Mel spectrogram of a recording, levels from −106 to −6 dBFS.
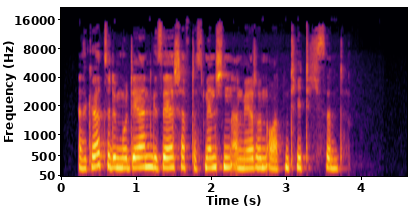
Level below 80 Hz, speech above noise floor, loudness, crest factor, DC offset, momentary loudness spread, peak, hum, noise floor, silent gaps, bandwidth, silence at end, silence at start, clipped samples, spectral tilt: -66 dBFS; 64 dB; -19 LUFS; 16 dB; under 0.1%; 9 LU; -4 dBFS; none; -83 dBFS; none; 15 kHz; 0.9 s; 0.25 s; under 0.1%; -4.5 dB/octave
